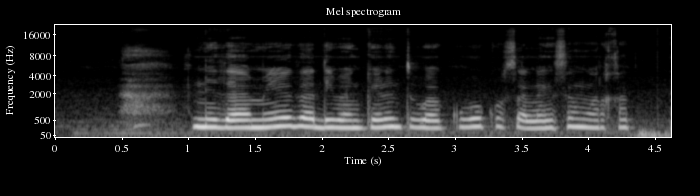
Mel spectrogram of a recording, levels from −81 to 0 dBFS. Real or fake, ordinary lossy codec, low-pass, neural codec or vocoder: real; none; 19.8 kHz; none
